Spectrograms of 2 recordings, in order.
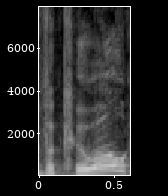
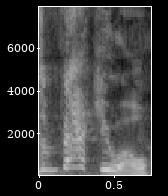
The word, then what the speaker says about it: Vacuo: a little credible as Vakuo. No, it's actually pronounced Vacuo, like a fucking vacuum.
